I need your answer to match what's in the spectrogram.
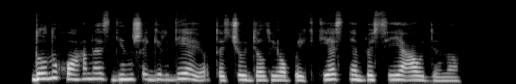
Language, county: Lithuanian, Klaipėda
